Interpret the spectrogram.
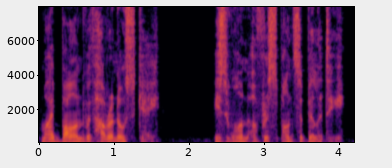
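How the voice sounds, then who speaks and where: A man playing a solemn, courteous male spirit servant in an anime game, speaking formally and earnestly in a measured way. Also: on the low side, flat delivery, sharp tone, husky. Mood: solemn, resolute. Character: solemn, courteous male shikigami spirit warrior with fragmented memories. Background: faint music.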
